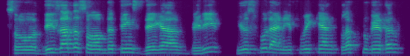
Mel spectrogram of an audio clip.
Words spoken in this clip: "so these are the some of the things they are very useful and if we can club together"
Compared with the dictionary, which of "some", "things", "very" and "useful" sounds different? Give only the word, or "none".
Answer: things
